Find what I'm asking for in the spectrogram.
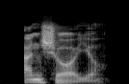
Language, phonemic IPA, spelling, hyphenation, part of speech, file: Occitan, /anˈt͡ʃɔ.jɔ/, anchòia, an‧chò‧ia, noun, LL-Q942602-anchòia.wav
- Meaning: anchovy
